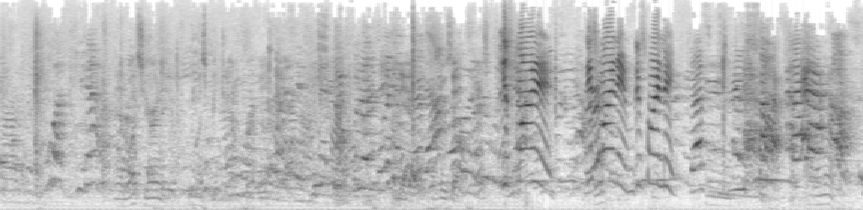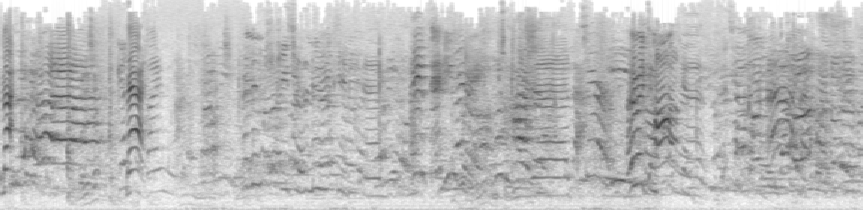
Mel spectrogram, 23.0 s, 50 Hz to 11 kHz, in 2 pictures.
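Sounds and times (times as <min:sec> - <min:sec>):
young children talking and calling: 0:00.0 - 0:23.0.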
